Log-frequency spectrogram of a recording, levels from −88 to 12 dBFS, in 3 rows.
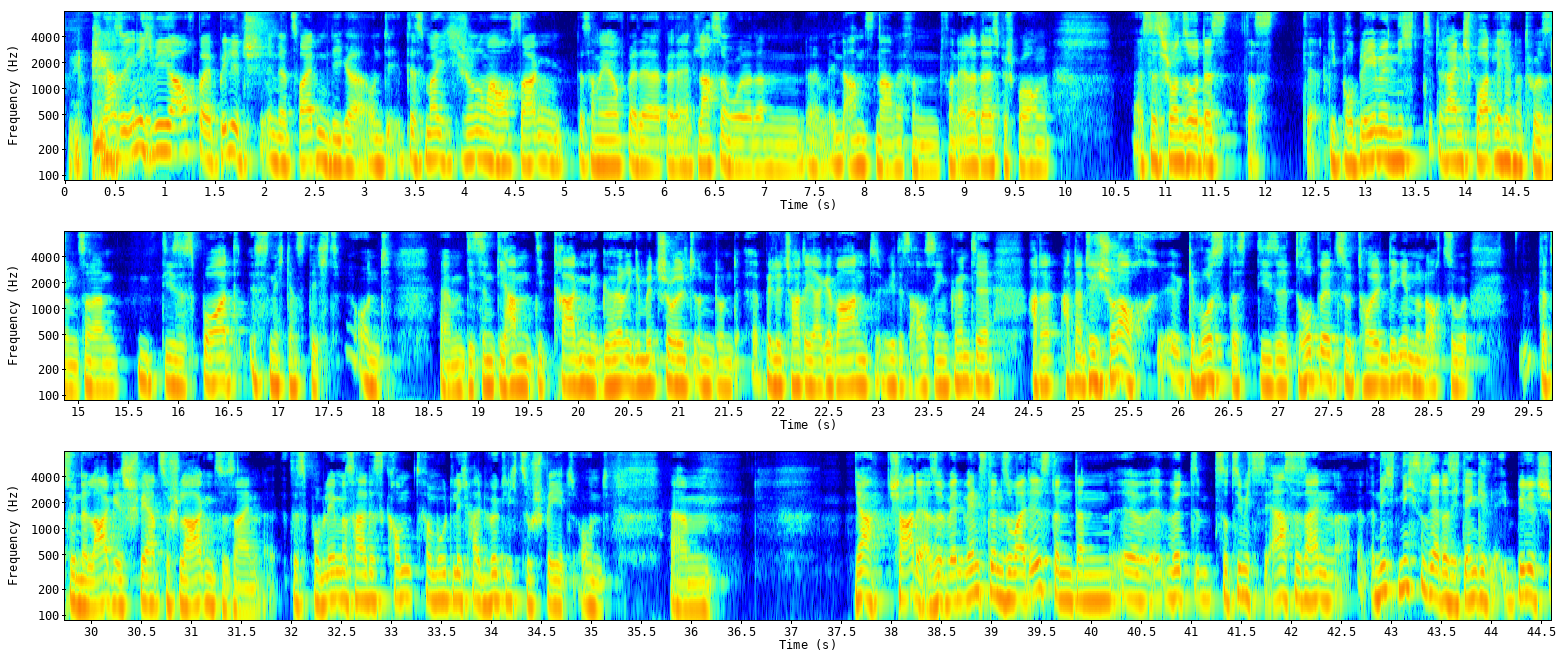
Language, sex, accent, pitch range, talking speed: German, male, German, 125-150 Hz, 195 wpm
